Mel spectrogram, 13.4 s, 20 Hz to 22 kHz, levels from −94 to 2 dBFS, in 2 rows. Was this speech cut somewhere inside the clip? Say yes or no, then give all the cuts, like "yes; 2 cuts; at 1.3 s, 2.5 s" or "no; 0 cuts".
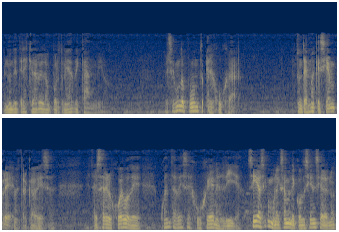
yes; 4 cuts; at 4.0 s, 5.9 s, 6.9 s, 8.6 s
